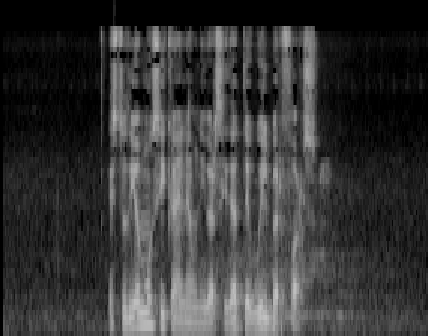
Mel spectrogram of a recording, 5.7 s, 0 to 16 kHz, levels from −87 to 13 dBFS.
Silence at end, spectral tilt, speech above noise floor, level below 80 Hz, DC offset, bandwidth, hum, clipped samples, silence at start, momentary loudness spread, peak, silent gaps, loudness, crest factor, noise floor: 1.4 s; -3 dB/octave; 40 dB; -50 dBFS; under 0.1%; 12 kHz; none; under 0.1%; 1.45 s; 8 LU; 0 dBFS; none; -16 LUFS; 20 dB; -57 dBFS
